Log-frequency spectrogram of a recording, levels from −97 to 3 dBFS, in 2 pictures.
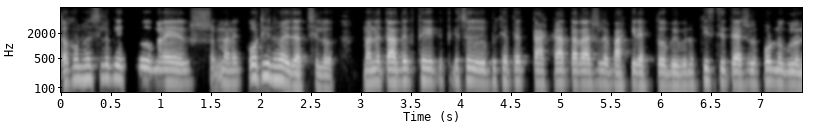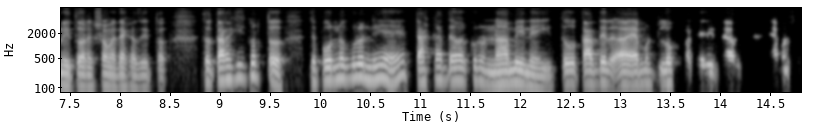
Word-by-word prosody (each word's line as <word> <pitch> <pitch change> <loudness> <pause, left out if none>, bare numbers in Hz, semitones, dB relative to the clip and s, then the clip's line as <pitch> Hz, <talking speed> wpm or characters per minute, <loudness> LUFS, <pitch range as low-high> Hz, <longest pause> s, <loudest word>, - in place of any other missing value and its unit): তখন 145 +6 -1
হয়েছিল 165 +1 -4
কি - - -1
একটু 160 - -13 0.2
মানে 140 0 +3 0.4
স - - -14 0.2
মানে 130 0 -1
কঠিন 180 0 +2
হয়ে 145 -4 +5
যাচ্ছিল। 105 -1 -1 0.4
মানে 130 +2 +2
তাদের 140 +1 +6
থেক 145 -2 +2
থেকে - - -20
কিছু 150 - -3 0.3
ক্ষেত্রে 140 0 -1
টাকা 130 0 +2
তারা 130 0 +5
আসলে 125 0 -3
বাকি 115 +2 0
রাখতো। 115 +1 -7
বিভিন্ন 115 +1 -2
কিস্তিতে 135 -2 -2
আসলে 130 +1 -5
পণ্যগুলো 130 -4 +1
নিত 110 - -3
অনেক 100 -1 -5
সময় 105 -2 0
দেখা 100 -1 -3
যাইত। 100 - -10 0.4
তো - - -5
তারা 150 +2 +7
কি 175 - -5
করতো 190 - -1 0.4
যে - - -1
পণ্যগুলো 170 +4 +2
নিয়ে 165 0 +1 0.3
টাকা 140 +3 +1
দেওয়ার 145 0 +2
কোনো 150 -2 -5
নামই 130 +2 +4
নেই। 95 -1 -3 0.2
তো - - 0 0.2
তাদের 125 +1 +4
অ্যা 120 - +7
এমনকি 125 0 -10
লোক 130 0 +1
পাঠিয়ে 115 - -6
দিতাম। 115 0 +1 0.4
এমন - - -4
130 Hz, 205 wpm, -24 LUFS, 120-150 Hz, 0.4 s, তারা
